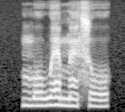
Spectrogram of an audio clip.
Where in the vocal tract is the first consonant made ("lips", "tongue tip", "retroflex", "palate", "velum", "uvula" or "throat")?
lips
